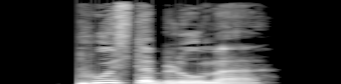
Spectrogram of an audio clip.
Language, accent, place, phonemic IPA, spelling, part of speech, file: German, Germany, Berlin, /ˈpuːstəˌbluːmə/, Pusteblume, noun, De-Pusteblume2.ogg
- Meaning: 1. a blowball, dandelion clock (seedhead of dandelion) 2. dandelion (plant)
